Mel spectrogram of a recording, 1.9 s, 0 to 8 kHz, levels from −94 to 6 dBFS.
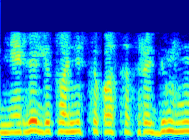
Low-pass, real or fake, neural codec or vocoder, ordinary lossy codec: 7.2 kHz; real; none; AAC, 16 kbps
